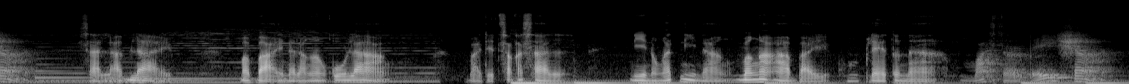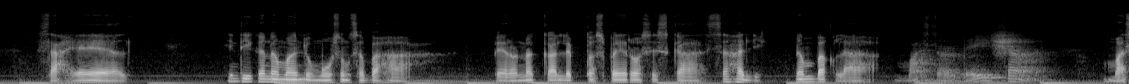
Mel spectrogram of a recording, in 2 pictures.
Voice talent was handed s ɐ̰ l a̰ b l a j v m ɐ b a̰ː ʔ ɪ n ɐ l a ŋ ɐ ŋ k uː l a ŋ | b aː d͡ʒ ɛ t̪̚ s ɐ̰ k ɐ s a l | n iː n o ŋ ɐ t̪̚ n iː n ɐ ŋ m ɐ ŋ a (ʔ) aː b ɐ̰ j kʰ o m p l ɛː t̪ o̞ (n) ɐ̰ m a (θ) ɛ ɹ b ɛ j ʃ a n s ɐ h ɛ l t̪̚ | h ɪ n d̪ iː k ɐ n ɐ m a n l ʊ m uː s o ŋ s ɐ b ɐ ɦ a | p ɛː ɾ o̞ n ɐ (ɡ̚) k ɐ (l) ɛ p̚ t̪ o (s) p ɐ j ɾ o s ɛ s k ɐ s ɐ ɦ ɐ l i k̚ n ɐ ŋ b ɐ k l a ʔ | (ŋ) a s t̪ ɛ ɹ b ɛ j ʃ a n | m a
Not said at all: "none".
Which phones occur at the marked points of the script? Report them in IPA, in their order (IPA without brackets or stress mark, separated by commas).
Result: ʔ, n, s, ɡ̚, l, s, m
